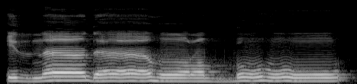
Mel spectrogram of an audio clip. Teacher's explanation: را کو زبر ہے، را کو موٹا کر کے پڑھیں گے ، ہا کو الٹا پیش ہے، واو مد کے قائم مقام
